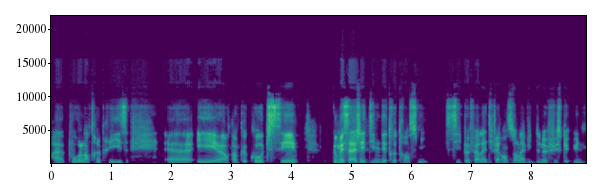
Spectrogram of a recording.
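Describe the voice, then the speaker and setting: A woman from Brussels hosts an online writing workshop in a bright, forward voice with a Belgian lilt. She speaks in eager bursts full of fillers and self-corrections. Her sound is close and dry, like a video call from a small home office. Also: low-pitched, gravelly, no echo. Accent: Belgian French. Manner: talks in bursts with many fillers and restarts. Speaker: writing coach and webinar host. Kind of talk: live webinar presentation.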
